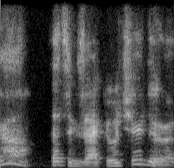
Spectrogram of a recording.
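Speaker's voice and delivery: put-on sarcastic tone. Retelling own remark to a kid selling shirts in church: imitating own sarcastic remark. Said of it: "I was being sarcastic as shit".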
